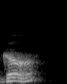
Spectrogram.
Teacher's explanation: since in the word go, the O is open, the syllable is open, the O is pronounced as a long O, since vowels in open syllables are always long.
